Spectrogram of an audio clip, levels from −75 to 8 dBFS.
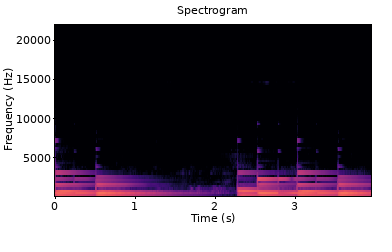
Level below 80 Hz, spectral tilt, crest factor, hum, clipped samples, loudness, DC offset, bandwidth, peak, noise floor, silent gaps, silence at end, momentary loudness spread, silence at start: under -90 dBFS; -3 dB/octave; 14 dB; none; under 0.1%; -23 LUFS; under 0.1%; 7.6 kHz; -10 dBFS; -51 dBFS; none; 0 s; 15 LU; 0 s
